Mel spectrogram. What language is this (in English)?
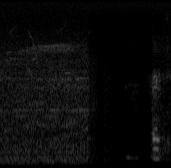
Punjabi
